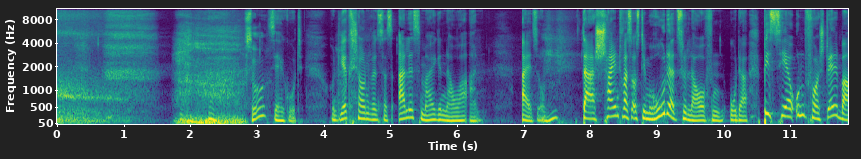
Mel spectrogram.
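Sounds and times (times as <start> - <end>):
person exhaling: 0.0 - 2.9
breath noise: 0.0 - 3.0, 3.8 - 4.1
speech: 2.9 - 11.8.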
